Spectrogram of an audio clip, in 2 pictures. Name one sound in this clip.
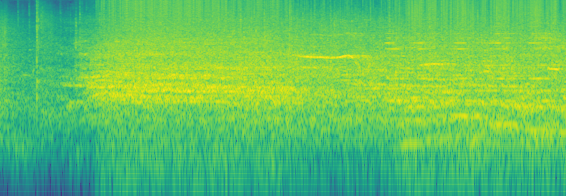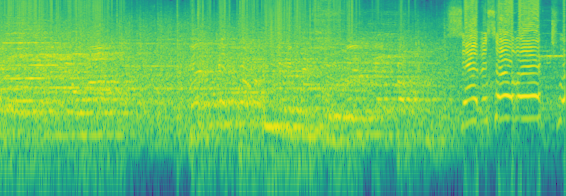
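A crowd cheers and applauds loudly in a large hall.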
